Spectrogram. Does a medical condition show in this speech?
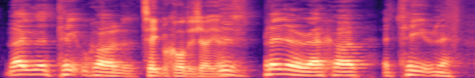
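Yes: medication-induced speech impediment.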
